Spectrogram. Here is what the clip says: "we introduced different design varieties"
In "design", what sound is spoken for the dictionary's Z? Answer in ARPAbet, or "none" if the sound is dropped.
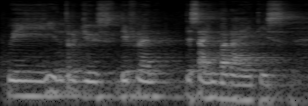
S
